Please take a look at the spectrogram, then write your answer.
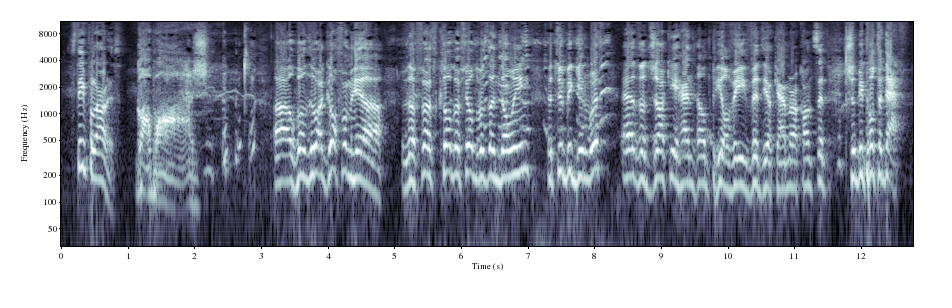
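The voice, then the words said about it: Put-on French accent. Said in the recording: “Read the rest of it in a French accent.”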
